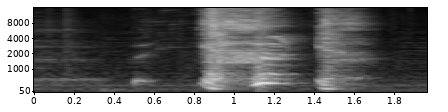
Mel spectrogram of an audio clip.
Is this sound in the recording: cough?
yes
